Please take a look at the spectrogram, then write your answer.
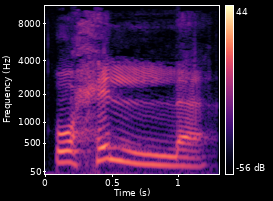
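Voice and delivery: احل slowly, with a squeezed ح; constricted Arabic ح. Shown as a demonstration. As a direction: push air through a tight throat on the ح of احل. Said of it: "حالا با هی جیمی". (تلفظ کشیدهٔ احل با حای پرفشار)

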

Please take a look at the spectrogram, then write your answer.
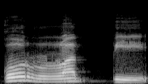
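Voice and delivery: قل ربی as qurrabbi, trilled r; lam merged into ra. Shown as a demonstration. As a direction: slowly join قل ربی with a long r. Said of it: "دیگه لام رو ما تلفظ نمی کنیم".

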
